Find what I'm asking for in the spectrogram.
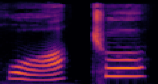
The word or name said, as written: huo3che1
